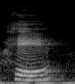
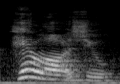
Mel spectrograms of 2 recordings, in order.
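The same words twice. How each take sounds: First: "Re-lo-gi-o" in four separate beats; syllable by syllable. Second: Said in the usual way. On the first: Shown as a demonstration. Teacher showing how the child will separate it, syllable by syllable. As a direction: leave a long gap after each part of "Re-lo-gi-o". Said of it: "Ela vai separar".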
